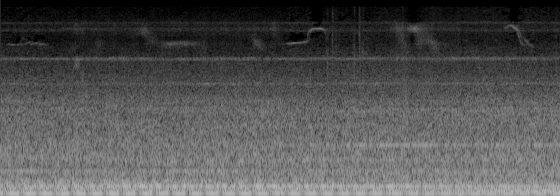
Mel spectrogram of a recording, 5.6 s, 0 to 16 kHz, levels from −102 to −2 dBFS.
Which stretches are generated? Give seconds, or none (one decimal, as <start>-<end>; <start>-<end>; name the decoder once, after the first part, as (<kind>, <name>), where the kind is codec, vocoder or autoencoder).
0.6-2.8 (autoencoder, DAC-VAE); 3.9-4.6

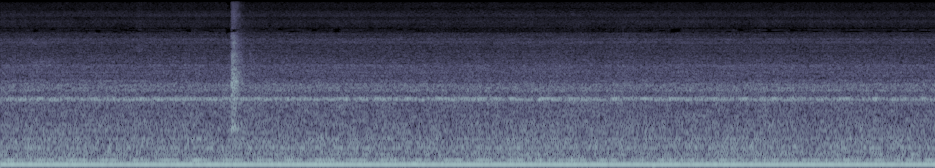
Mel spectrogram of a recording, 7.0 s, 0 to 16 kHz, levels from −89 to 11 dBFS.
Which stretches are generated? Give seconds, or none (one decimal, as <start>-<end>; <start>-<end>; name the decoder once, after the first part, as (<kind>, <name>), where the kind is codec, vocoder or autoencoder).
3.1-4.9 (autoencoder, DAC-VAE)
